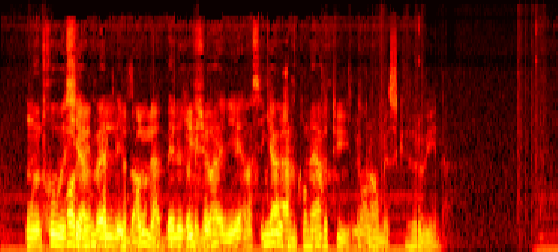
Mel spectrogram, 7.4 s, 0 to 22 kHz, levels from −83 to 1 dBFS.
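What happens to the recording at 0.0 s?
An echo leak runs from 0.0 to 0.08 s: a very faint, delayed copy of the speech, roughly 40 dB below it and trailing by about 383 ms, surfaces briefly as a scrap. This is likely a far-end loudspeaker's output reaching its own microphone without the echo canceller removing all of it, so the remainder travelled back down the line and arrived late enough to sound separate from the original.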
